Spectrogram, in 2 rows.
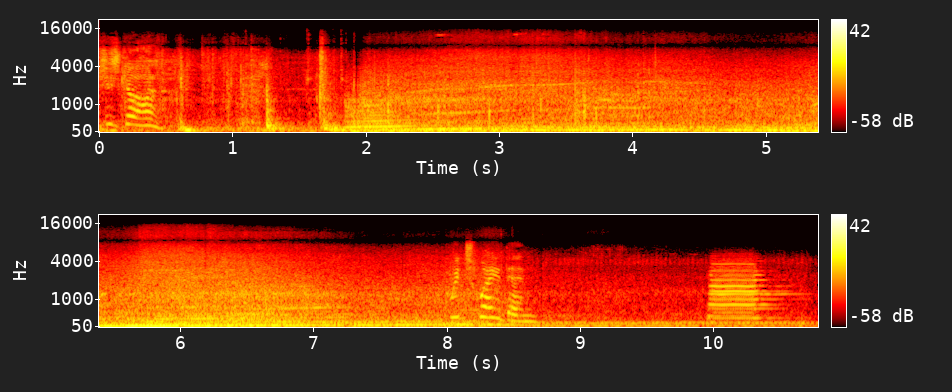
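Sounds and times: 
speech: 0:00.0 - 0:01.2, 0:08.0 - 0:08.8
street noise: 0:00.0 - 0:10.7
low rumbling engine: 0:00.7 - 0:10.7
car horn honk: 0:09.9 - 0:10.7.

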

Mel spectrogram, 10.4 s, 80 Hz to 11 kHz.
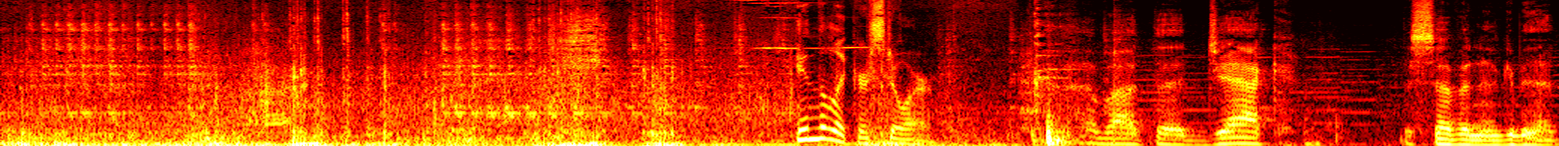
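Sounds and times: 
road noise: 0:00.0 - 0:06.9
smoking car engine running as the car pulls over and stops: 0:00.0 - 0:06.9
speech: 0:05.3 - 0:08.7, 0:09.4 - 0:10.3.

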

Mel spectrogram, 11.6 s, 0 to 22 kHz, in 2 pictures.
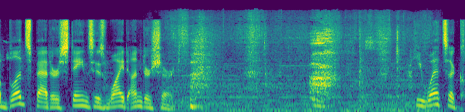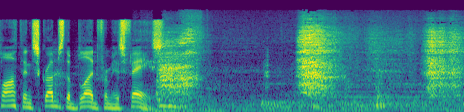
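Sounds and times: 
speech: 0:00.0 - 0:02.6, 0:05.2 - 0:08.2
man breathing heavily hunched over a bathroom sink: 0:02.2 - 0:05.2, 0:07.8 - 0:08.5, 0:09.4 - 0:11.6.

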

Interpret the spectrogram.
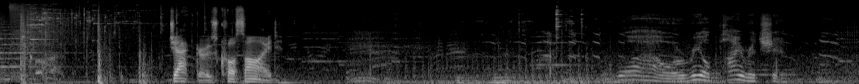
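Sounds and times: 
glass rum bottle smashed on a man's head at a dockside: 0:00.1 - 0:01.8
speech: 0:01.7 - 0:02.9, 0:06.2 - 0:08.0.

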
